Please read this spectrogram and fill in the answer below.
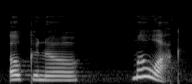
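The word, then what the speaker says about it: Oconomowoc: it Mo then okono okono moak moak okono moak is enough when you have it Accent on second syllable the only trouble is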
